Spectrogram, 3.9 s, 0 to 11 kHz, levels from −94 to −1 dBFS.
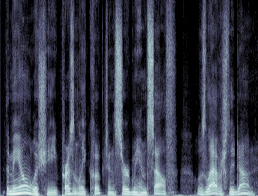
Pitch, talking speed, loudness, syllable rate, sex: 135 Hz, 200 wpm, -16 LUFS, 5.9 syllables/s, male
